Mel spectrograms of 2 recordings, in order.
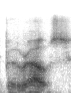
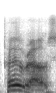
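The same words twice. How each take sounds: First: The stress is on the last syllable. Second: The stress is on the first syllable. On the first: The speaker calls it right. "The accent goes on that last syllable" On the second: The speaker calls it wrong.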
